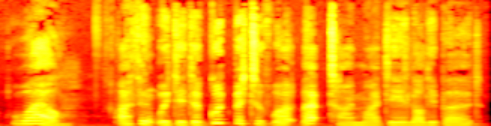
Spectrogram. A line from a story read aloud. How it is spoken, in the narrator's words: Luke would give a sigh of satisfaction and say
